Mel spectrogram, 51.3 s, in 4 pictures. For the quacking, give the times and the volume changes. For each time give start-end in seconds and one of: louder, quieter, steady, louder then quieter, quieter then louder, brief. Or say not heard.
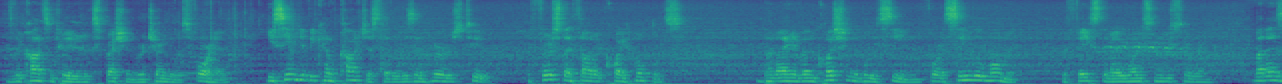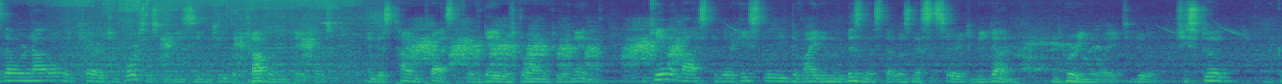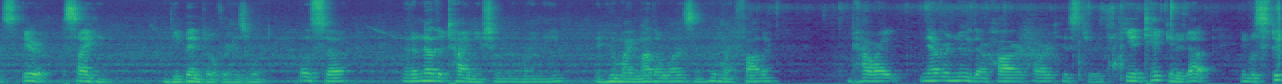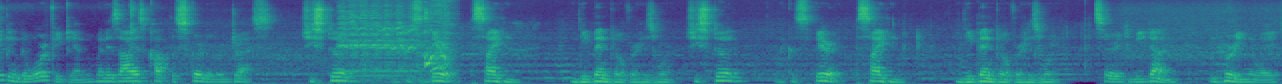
14.3-19.6 louder.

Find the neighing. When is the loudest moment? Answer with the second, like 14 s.
43 s.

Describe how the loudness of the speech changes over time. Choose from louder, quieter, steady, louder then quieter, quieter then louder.
steady.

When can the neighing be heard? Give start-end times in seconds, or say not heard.
10.9-12.2, 22.8-24.1, 41.8-43.0.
